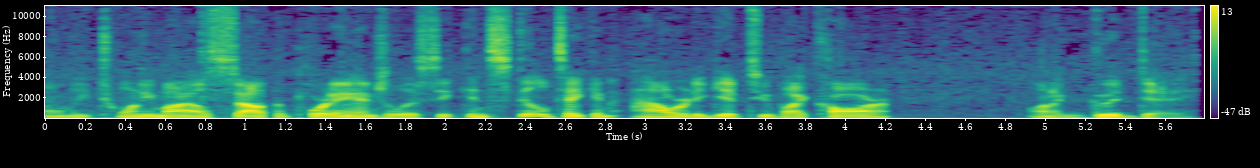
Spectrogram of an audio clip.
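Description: An earnest Bigfoot investigator, played by a man, speaking softly and confessionally in a gravelly voice. Faint ambience hums behind him throughout. It is an audio drama performance. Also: medium pitch, moderate pace, slight background noise, lightly acted. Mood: hopeful. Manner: earnest, soft-spoken, confessional.

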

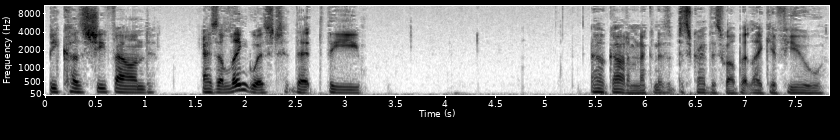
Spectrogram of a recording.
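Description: A man's voice: fairly low pitch, unhurried, pauses often, no room sound. A man in his fifties from the United States, a guest chatting on a video call, thoughtful, searching for words and laughing easily. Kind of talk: casual interview chat. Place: home room, indoors.

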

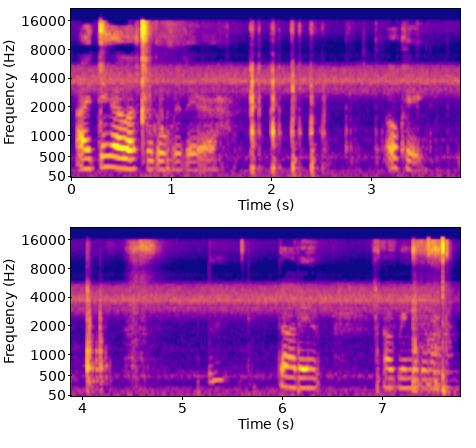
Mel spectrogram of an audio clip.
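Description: High-voiced girl running a toy-play scene. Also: steady tone, slow pace, creaky, long pauses, heavy background noise. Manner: chatty, bossy, running the scene. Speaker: toy video maker. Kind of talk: improvised toy play-acting.

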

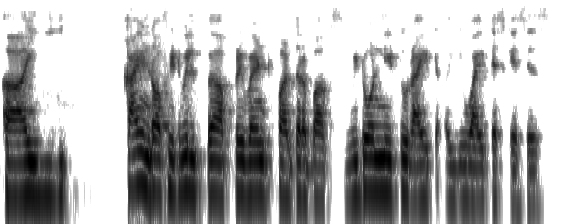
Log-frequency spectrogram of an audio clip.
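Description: A man asks an informal question as an audience member. His voice sits at a medium pitch, and the call audio is dry and dull. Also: little pitch movement, normal speed, no echo.

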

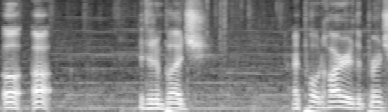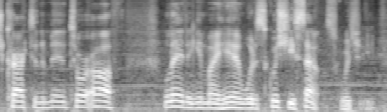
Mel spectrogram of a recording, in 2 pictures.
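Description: A man's voice: on the high side, fairly even intonation, normal speed. A man reading a visual novel aloud as a gaming host, dramatic and theatrical, sometimes stumbling and rereading. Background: game music.

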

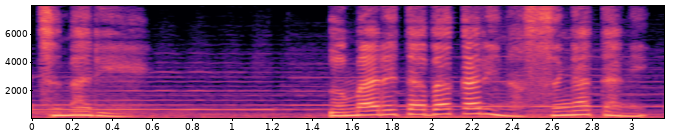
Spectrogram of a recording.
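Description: A calm young girl goddess. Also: high-pitched, a little slow. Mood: reassuring. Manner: soft, composed, reassuring. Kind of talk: Japanese game voice acting. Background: game music.

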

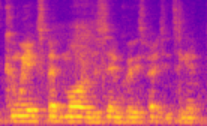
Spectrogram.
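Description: A man, a reporter asking quick questions at a press conference, heard off-mic. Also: mid-range voice, little pitch movement, echoey room, far from the mic. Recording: off-mic, with faint noise.

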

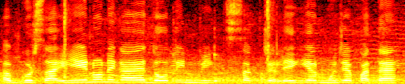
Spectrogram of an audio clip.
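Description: A woman's voice: a little high, fairly even intonation, fast talker, noisy background. A young woman vlogging at an outdoor farmers market, chatting with viewers and mixing in English as she holds the camera at arm's length. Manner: chatty, addresses viewers as "bhai", mixes English in. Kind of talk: casual vlog chat. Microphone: handheld camera at arm's length. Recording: loud music and crowd around.

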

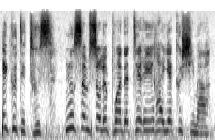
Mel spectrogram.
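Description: A woman's voice: sits high, lively intonation, a little slow, noisy background. An actress playing a poised young woman who speaks in a composed, formal way.

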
